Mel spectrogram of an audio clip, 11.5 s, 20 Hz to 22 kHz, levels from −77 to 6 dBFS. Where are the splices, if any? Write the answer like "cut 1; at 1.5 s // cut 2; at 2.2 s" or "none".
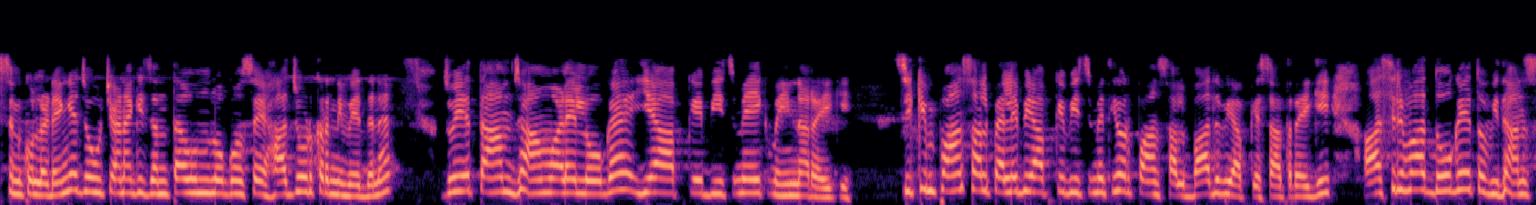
none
